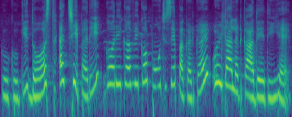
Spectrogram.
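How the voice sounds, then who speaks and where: A woman's voice: high-pitched, very animated, unhurried. A woman narrating a scripted children's story.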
